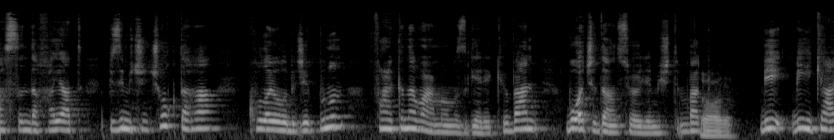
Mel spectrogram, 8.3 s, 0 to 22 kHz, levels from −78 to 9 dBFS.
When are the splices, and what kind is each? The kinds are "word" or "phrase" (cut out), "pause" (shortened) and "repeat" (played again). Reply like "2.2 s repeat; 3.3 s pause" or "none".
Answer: none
